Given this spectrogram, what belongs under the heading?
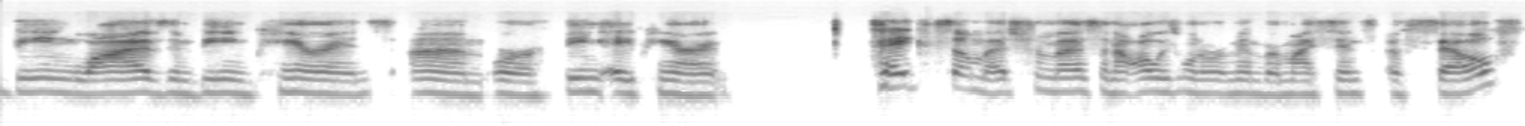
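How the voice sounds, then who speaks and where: A woman's voice: medium pitch, a bit bright, no room sound. A young woman is slightly out of breath as she talks on a video call, earnest and enthusiastic and a little long-winded. The call audio sounds dull and lo-fi, dry with no room around it. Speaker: program participant. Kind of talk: casual testimonial on a video call.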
